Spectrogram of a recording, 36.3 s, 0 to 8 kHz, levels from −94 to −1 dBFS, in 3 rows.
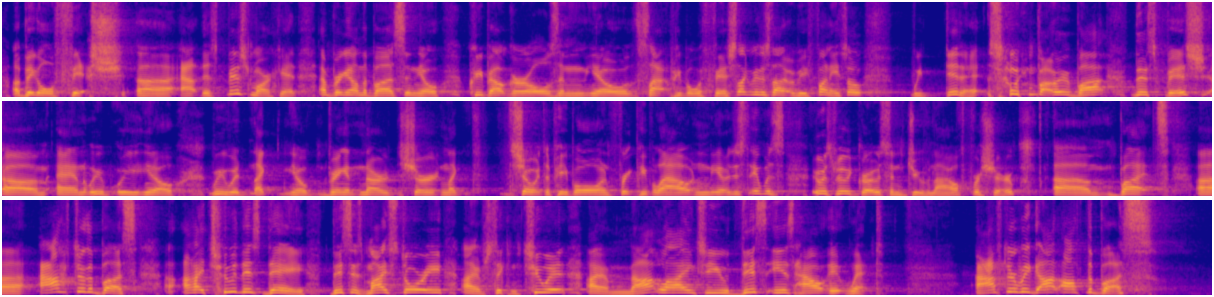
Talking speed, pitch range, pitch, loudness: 205 wpm, 170-225 Hz, 190 Hz, -26 LUFS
